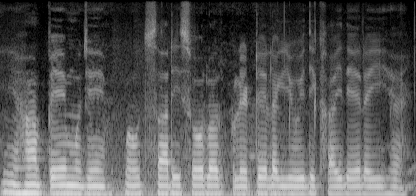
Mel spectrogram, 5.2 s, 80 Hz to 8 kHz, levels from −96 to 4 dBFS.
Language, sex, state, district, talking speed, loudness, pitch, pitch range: Hindi, male, Uttar Pradesh, Saharanpur, 150 wpm, -16 LUFS, 120 Hz, 115-120 Hz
